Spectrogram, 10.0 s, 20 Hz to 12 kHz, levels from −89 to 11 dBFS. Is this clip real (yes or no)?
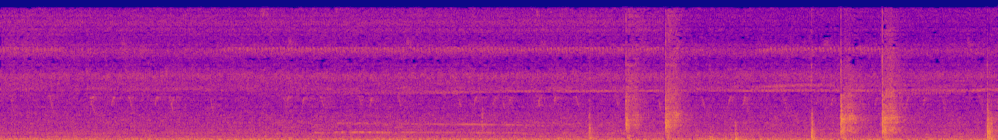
no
